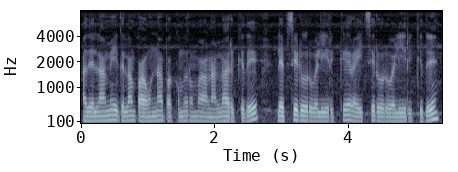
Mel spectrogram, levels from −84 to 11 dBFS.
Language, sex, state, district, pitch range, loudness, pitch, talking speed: Tamil, male, Tamil Nadu, Namakkal, 110-125 Hz, -19 LUFS, 115 Hz, 210 wpm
